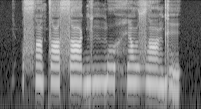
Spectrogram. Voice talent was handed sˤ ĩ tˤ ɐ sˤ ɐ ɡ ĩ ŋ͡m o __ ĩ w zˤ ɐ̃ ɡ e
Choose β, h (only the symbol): h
